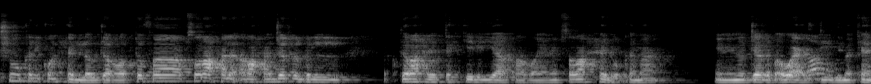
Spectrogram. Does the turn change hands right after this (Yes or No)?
No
